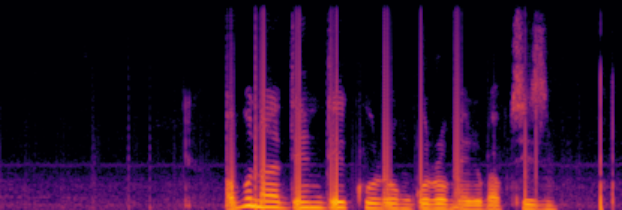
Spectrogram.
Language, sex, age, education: Igbo, female, 15-29, tertiary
